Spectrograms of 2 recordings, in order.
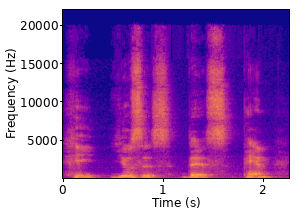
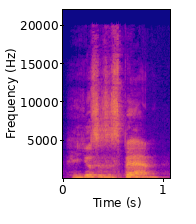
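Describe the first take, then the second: First: The th sound in 'this' is pronounced. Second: The th sound in 'this' is dropped. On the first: "o nativo não fala he uses this pen" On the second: "ele vai esquecer esse T H aqui"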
